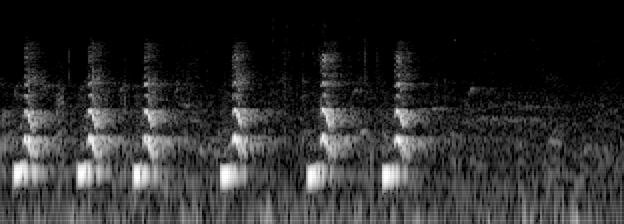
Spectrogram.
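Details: At Zoo Antwerpen a siamang sings six loud, bright, hooting barks, one roughly every two-thirds of a second, each with a sharp onset and falling tail, followed by quieter fading sounds.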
